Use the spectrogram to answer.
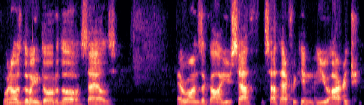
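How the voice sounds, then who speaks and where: His accent blends Serbian and Australian, and his mid-range voice is steady, brisk and fairly bright. Hosting a podcast, he chats casually in a laid-back way, swearing here and there.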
